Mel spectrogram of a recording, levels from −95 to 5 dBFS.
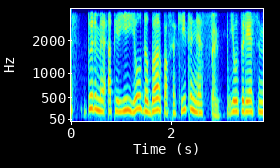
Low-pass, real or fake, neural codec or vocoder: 3.6 kHz; fake; codec, 16 kHz, 0.8 kbps, ZipCodec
